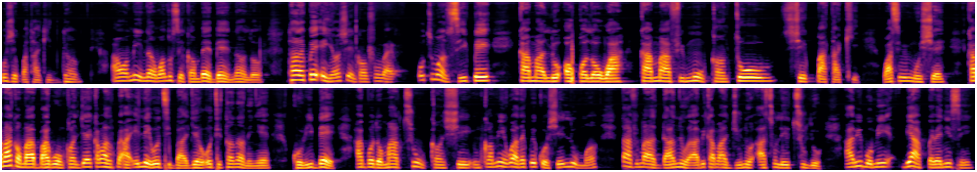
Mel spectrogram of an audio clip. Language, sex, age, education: Yoruba, male, 15-29, tertiary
